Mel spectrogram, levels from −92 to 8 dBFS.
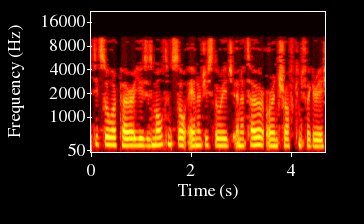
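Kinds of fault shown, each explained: WMA compression: The speech has a washy, ringing quality, with hiss that rises and falls with the signal and nothing above 10.1 kHz. Heavy damage like this likely comes from a WMA transform encoder at a low bitrate, around 24 kbps.
Pre-echo: The transform spreads quantisation noise across each block, so hiss from a loud onset leaks into the quiet just before it. This softens and smears five attacks, at 0.54, 2.43, 2.72, 3.70 and 4.03 s, with the smear lasting 36 to 53 ms.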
